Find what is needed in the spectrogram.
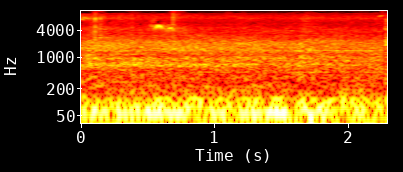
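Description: Low, steady outdoor background rumble with no distinct events.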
